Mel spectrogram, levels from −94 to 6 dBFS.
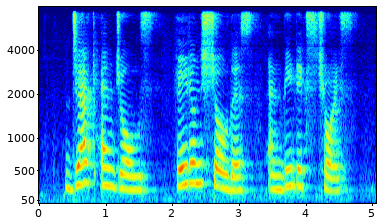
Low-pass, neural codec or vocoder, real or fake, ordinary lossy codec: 7.2 kHz; codec, 16 kHz, 1 kbps, FunCodec, trained on Chinese and English, 50 frames a second; fake; none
